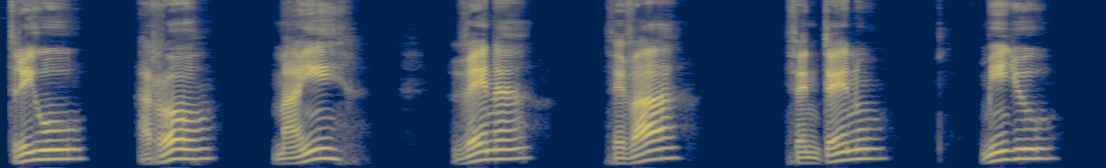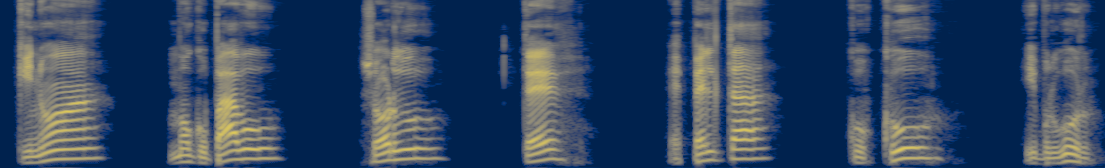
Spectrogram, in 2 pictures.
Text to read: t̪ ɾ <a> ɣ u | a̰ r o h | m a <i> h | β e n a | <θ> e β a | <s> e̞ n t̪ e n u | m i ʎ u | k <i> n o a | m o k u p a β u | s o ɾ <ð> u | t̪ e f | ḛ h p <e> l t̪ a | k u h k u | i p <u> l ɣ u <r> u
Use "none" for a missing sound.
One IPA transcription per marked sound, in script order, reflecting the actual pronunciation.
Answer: i, i, θ, θ, i, ð, e, u, ɾ

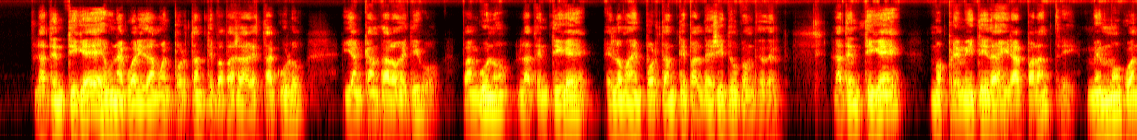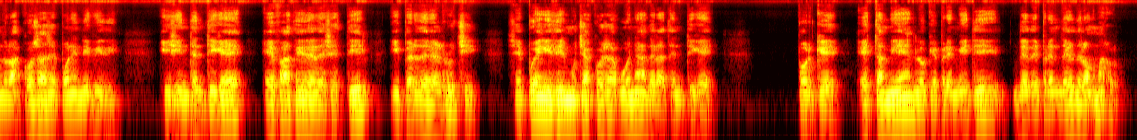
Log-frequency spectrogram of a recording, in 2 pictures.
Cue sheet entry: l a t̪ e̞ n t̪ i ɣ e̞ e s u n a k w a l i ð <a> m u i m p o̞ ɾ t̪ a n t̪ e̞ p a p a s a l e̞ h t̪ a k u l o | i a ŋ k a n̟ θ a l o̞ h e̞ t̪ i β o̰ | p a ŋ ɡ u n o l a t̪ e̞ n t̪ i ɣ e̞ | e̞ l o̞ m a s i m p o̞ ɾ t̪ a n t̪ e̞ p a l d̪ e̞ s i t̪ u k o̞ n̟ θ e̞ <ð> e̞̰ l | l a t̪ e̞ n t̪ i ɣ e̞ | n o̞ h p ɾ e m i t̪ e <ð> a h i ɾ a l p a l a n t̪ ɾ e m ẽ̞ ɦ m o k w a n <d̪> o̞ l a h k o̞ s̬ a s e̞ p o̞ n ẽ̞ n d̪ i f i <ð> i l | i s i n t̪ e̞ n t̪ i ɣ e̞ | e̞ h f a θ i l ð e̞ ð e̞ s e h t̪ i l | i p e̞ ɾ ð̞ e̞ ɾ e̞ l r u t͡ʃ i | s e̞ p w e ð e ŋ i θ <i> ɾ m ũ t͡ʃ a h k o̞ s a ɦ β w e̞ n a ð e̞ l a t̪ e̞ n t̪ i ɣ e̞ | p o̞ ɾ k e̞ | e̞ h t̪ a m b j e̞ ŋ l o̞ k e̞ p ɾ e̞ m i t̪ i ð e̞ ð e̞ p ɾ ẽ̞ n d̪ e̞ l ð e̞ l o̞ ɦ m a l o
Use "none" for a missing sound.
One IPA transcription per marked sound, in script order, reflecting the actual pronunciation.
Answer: a, ð, ð, d̪, θ, i

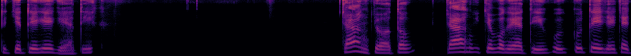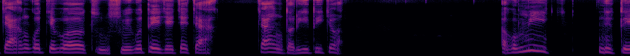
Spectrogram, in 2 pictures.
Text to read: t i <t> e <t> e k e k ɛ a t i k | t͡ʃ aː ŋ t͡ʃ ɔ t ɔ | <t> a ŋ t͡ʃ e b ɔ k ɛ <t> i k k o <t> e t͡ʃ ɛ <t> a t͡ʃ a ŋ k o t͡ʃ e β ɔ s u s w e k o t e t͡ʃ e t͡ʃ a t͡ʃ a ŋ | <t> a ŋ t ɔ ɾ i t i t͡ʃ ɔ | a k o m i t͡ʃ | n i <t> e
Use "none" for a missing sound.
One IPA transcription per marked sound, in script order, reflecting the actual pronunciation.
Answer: t͡ʃ, t, t͡ʃ, t, t, t͡ʃ, t͡ʃ, t

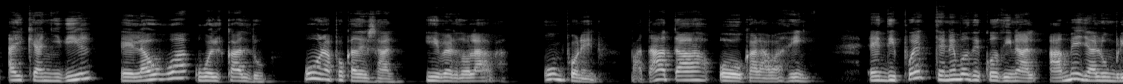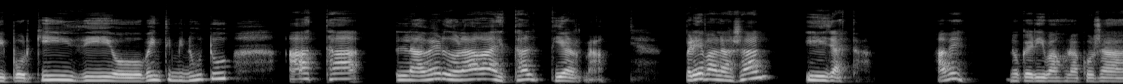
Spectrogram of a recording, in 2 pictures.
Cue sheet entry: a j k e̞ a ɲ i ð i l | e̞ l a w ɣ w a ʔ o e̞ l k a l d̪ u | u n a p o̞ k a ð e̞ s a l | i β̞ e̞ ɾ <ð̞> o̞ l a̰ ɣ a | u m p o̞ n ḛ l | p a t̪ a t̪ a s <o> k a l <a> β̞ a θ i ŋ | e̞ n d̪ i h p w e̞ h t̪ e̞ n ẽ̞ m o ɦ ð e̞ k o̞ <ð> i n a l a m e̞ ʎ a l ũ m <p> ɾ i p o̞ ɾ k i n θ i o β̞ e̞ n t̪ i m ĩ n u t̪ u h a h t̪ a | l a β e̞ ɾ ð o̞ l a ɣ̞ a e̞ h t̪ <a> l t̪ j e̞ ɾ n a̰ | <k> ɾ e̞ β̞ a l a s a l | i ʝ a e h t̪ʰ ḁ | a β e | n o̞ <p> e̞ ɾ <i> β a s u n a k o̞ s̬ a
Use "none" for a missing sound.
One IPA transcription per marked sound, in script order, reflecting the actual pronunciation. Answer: ð̞, o, a, θ, b, a, p, k, i

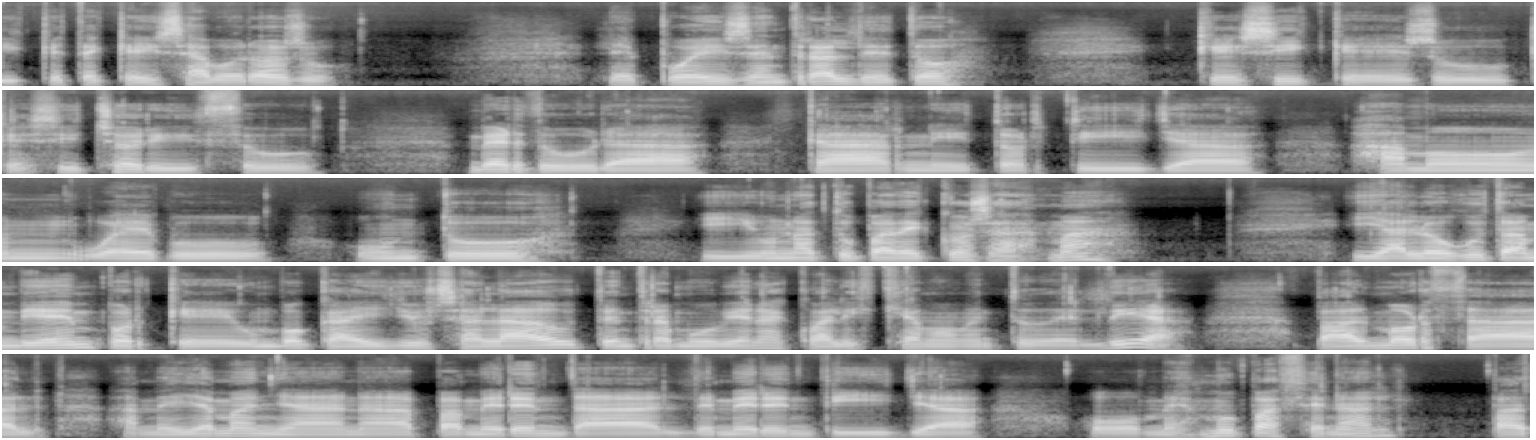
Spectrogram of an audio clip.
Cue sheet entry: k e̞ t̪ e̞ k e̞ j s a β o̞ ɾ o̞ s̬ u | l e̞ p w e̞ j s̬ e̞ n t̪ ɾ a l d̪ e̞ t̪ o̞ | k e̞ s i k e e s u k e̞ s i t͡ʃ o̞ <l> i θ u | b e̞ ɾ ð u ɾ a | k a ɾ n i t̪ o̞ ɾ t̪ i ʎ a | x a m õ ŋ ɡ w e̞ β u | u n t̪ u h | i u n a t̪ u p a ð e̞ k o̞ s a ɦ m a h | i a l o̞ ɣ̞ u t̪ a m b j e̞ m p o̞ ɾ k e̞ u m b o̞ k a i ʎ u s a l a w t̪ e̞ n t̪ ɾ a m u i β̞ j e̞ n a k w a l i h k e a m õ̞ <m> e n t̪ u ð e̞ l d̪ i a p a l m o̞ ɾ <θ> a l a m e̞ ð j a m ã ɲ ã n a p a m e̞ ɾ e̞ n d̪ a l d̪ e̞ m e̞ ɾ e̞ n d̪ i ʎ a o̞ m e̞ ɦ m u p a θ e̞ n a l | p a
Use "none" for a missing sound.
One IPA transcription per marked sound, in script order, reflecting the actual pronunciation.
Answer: ɾ, m, θ

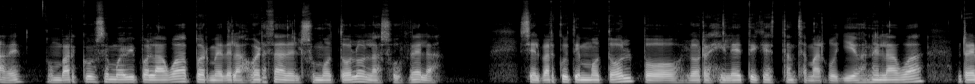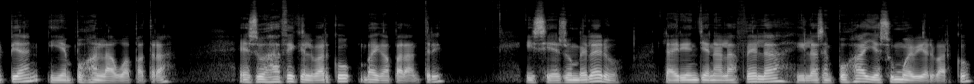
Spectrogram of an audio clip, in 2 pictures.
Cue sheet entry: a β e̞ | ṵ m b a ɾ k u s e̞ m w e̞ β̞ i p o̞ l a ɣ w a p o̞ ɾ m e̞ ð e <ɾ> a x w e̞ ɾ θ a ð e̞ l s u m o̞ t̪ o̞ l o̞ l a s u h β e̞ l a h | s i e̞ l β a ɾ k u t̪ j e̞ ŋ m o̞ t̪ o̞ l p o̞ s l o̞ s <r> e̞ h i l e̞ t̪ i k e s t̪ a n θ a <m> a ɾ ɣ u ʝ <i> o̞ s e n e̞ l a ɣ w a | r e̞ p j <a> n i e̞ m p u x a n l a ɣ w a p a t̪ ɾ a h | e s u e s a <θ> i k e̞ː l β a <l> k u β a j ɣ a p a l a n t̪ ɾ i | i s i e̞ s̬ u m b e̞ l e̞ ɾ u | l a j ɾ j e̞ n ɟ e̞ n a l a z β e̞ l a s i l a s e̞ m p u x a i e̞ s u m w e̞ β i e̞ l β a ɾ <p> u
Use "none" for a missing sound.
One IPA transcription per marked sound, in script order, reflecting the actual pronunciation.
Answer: l, r, m, i, a, θ, ɾ, k

